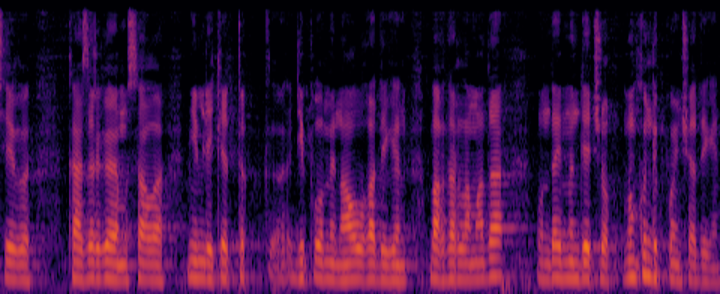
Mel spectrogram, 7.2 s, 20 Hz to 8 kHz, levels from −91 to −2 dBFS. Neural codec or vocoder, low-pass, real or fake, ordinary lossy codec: codec, 44.1 kHz, 7.8 kbps, Pupu-Codec; 7.2 kHz; fake; none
